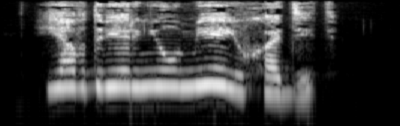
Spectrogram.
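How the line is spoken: Very thin little voice. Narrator (Russian): тоненьким-тоненьким голоском отвечает

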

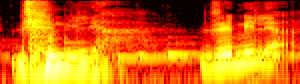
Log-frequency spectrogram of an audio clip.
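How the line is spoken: Sobbing, choking on tears. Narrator (Russian): всхлипывал, захлебываясь слезами

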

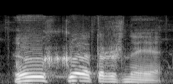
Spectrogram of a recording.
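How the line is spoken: Shouting at a dog. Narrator (Russian): крикнул он на овчарку

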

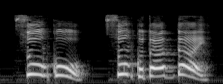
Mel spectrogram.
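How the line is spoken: Shouted. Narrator (Russian): закричал он

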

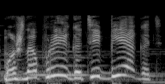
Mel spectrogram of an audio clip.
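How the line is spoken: Happy wolf cub suggesting. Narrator (Russian): радостно предложил волчонок, который еще находился под приятным впечатлением от игры

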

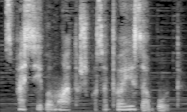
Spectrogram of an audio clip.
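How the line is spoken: Injured swallow whispering. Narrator (Russian): прошептала покалеченная ласточка

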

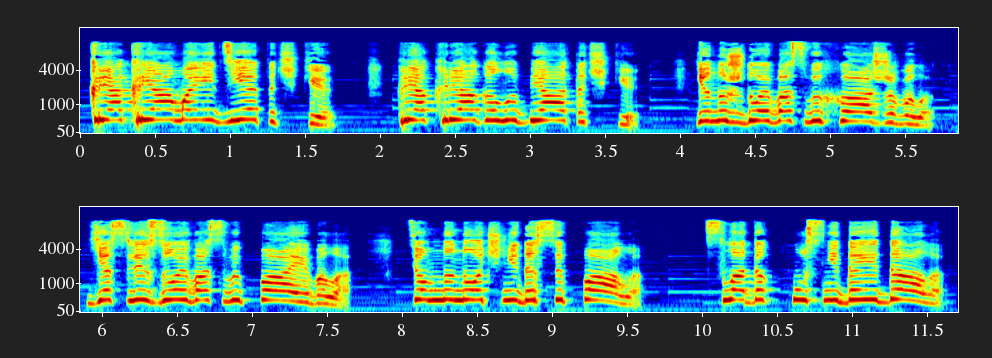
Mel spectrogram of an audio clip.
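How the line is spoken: Motherly wail. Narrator (Russian): материнским голосом завопила

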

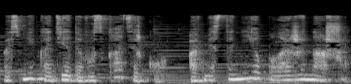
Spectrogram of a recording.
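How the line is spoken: Whisper. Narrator (Russian): Хозяйка шепнула

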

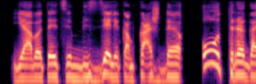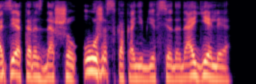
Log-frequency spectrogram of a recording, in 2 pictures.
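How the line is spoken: Grumbling postman. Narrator (Russian): Проворчал почтальон Плюшкин

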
